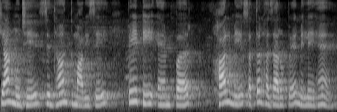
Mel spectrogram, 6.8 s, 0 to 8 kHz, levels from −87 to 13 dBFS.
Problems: constant background noise, background conversations at intervals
